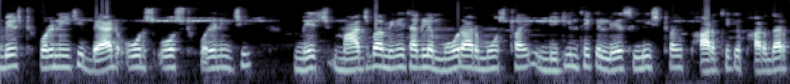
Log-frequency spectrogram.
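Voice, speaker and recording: A woman's voice: low-pitched, no room sound. A woman with a Bengali accent teaching English grammar. She explains each rule step by step, spells words out letter by letter and puts questions to the viewer. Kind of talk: explanatory lesson. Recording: dull, muffled sound.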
